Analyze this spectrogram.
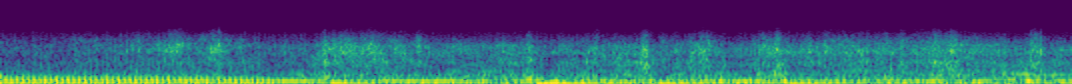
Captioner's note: plane engine sputtering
